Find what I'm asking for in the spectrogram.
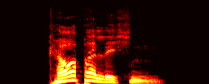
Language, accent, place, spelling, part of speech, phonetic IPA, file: German, Germany, Berlin, körperlichen, adjective, [ˈkœʁpɐlɪçn̩], De-körperlichen.ogg
- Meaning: inflection of körperlich: 1. strong genitive masculine/neuter singular 2. weak/mixed genitive/dative all-gender singular 3. strong/weak/mixed accusative masculine singular 4. strong dative plural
